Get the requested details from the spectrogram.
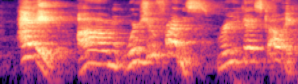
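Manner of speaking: very high, jittery, jumpy small voice. Voicing the character who meets the orc outside the front door, jumpy little voice. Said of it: "he's met by that same jumpy little voice".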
